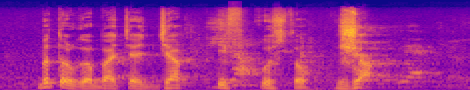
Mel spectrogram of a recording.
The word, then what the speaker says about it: Jacques: Jacques. Ya, J-A-C-Q-E-S. Jangan bacanya. Jacques. Tak apalah dipanggil Jack pun dia tak marah.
